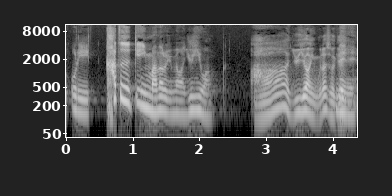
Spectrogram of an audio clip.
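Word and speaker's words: 遊戯王: 그 밑에 이제 우리 카드 게임 만화로 유명한 유이왕. 유희왕이구나 저게. 네네. 유기호. 네. 일본어로 유기호라고 읽더라고요.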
